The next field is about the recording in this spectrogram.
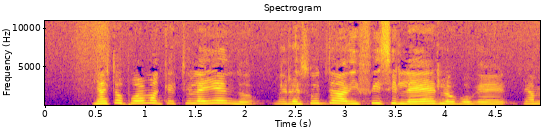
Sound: speaking in Spanish

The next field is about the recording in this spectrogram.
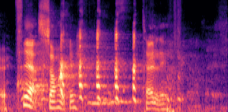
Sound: laughs

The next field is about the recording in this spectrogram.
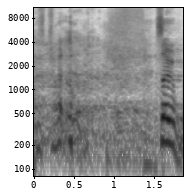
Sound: all chuckling

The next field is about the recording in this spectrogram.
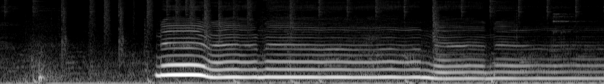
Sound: hums tune

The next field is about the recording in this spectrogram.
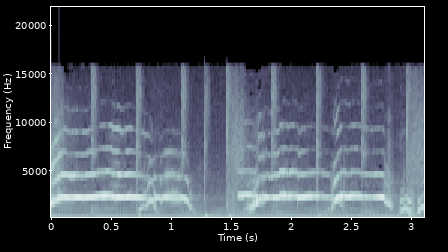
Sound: kids screaming

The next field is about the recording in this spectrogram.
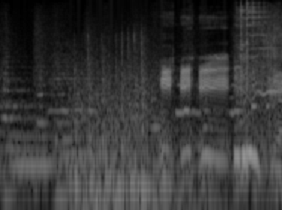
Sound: laughing

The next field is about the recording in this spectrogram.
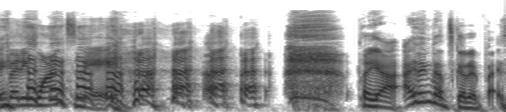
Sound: laughs

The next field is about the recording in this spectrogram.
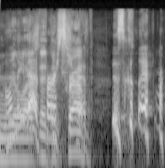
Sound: laughs

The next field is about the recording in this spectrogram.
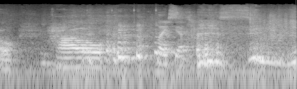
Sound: people chuckling

